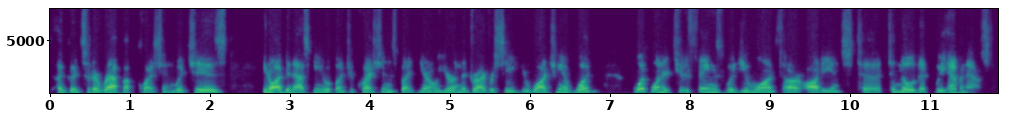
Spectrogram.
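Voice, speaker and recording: A man's voice: on the high side, brisk, rough recording. A man from Canada, hosting an interview and framing his questions conversationally with context first. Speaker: interviewer, host. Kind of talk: business interview.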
